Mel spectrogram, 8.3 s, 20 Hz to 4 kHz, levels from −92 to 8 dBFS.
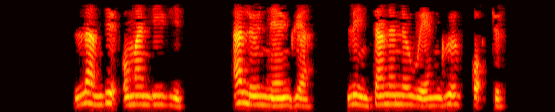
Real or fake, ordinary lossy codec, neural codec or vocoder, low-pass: real; MP3, 16 kbps; none; 3.6 kHz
